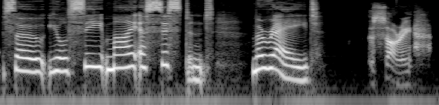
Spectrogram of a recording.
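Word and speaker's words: Mairead: you'll see my assistant morray sorry how do you spell that it's m a i r e a d marade okay got that it's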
